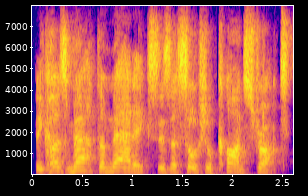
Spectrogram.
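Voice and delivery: lightly voiced old-time TV announcer; a touch of 1950s newsreel delivery; Bernie Sanders 1950s TV voice. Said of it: "that nineteen fifties ass, uh, T V voice".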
